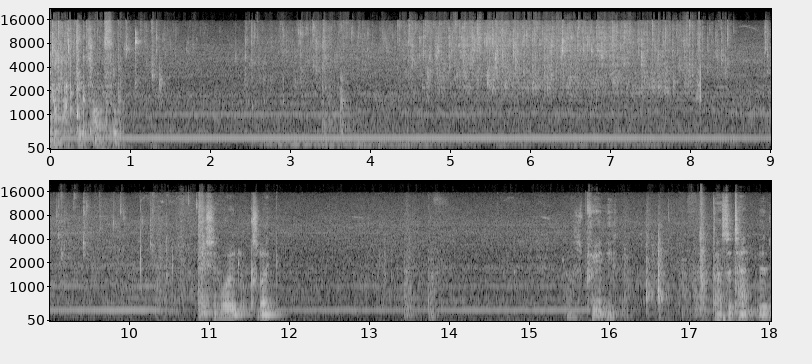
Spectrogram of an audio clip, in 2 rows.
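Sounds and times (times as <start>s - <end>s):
water running into cistern: 0.0s - 10.5s.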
